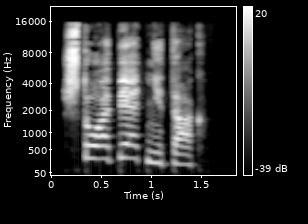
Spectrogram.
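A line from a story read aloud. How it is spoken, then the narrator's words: Indignant question. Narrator (Russian): возмущенно поинтересовался Олег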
